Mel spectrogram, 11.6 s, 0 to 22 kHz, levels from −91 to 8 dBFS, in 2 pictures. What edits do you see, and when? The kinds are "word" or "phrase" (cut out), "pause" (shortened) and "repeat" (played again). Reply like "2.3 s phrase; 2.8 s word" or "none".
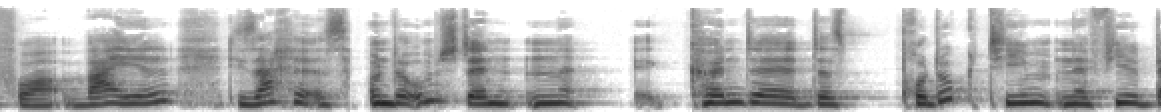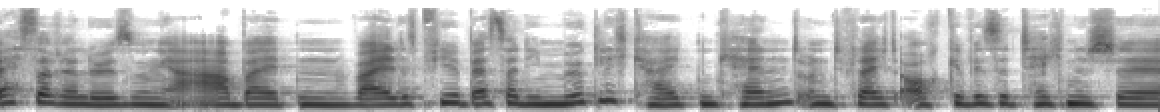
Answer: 1.7 s word; 7.9 s word

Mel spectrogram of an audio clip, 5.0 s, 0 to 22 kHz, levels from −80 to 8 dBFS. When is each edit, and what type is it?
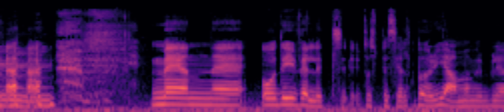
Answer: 3.6 s word; 4.1 s phrase

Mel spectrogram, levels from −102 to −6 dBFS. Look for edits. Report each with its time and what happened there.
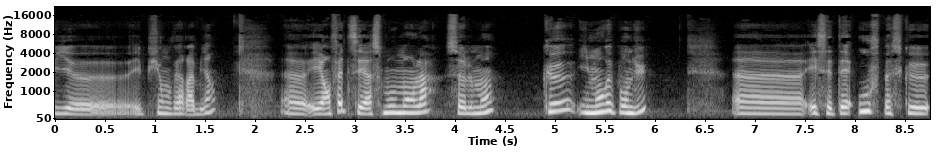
none

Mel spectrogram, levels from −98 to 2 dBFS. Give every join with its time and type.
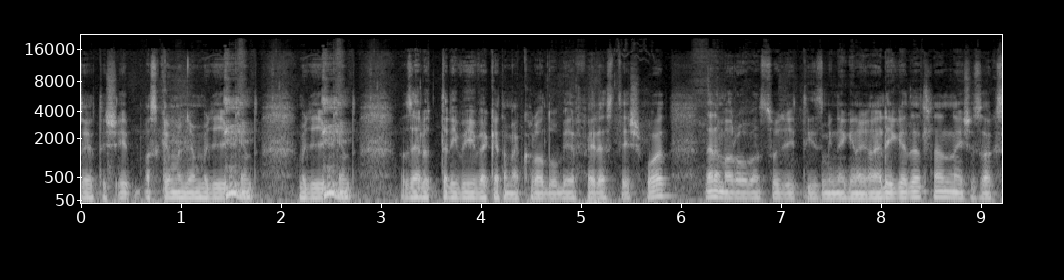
2.2 s repeat; 4.2 s word; 7.4 s word

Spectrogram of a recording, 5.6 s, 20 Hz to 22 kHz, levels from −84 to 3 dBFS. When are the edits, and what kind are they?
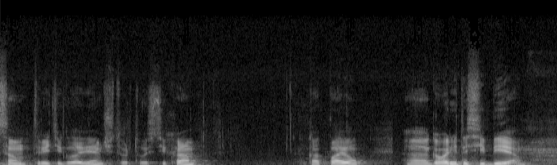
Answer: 3.2 s word; 3.9 s pause

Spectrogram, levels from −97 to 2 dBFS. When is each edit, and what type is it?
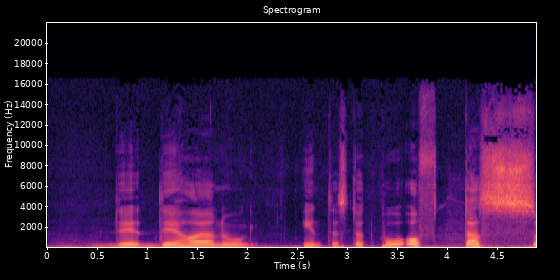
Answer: none

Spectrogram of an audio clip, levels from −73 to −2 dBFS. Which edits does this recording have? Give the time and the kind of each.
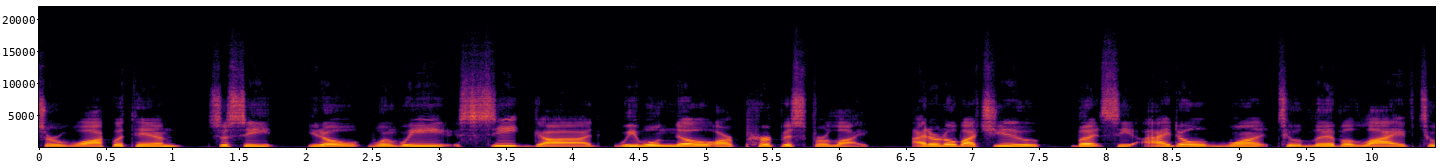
4.3 s pause; 6.4 s pause

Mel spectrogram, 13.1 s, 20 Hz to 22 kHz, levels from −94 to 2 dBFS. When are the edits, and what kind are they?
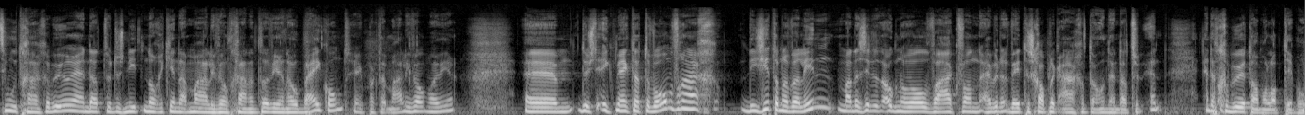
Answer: none

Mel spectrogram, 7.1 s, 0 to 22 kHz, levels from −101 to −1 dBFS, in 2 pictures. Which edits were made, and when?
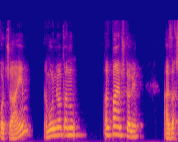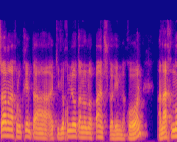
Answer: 4.9 s word

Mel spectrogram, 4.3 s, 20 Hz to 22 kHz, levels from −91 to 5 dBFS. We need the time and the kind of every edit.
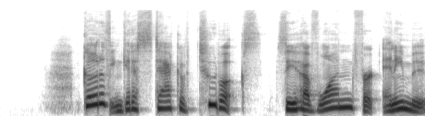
1.1 s word; 2.2 s word; 2.7 s pause

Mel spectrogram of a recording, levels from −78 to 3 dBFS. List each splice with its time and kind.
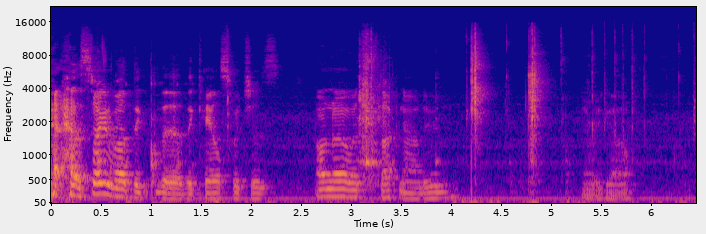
none

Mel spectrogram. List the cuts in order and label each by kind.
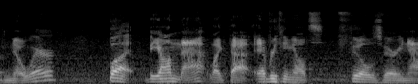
1.4 s pause

